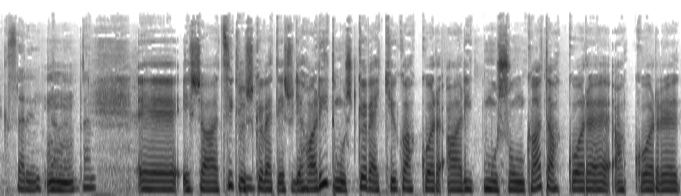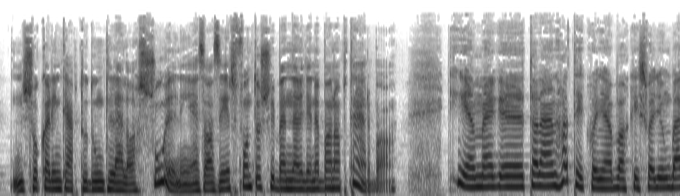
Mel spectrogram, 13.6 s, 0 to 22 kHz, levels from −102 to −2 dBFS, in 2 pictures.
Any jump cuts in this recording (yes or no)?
no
